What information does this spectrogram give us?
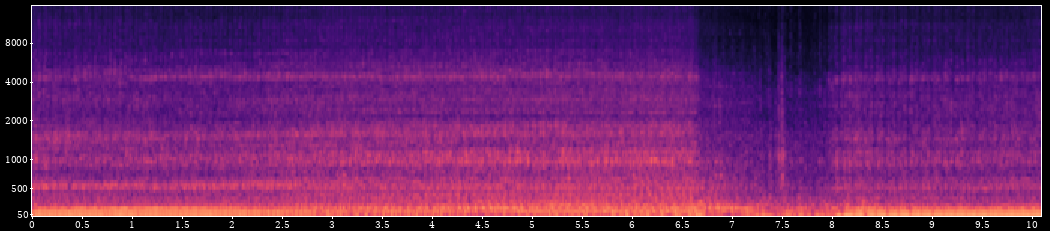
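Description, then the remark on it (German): A special roadster sports car engine runs loud with a steady, throaty drone and a high supercharger whine on top; it briefly drops off near the end before surging back. “Ganz am Ende hört ihr dann übrigens auch das Heulen des Kompressors.”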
